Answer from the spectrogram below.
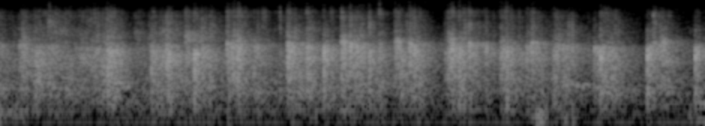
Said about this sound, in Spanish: ¿Alguien lo puede aplaudir en esta mañana?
